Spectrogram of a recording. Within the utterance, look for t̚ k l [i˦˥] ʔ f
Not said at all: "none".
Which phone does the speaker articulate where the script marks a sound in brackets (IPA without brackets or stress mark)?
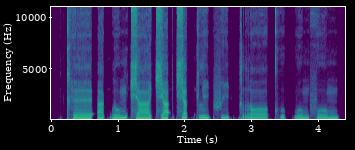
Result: i˥˩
